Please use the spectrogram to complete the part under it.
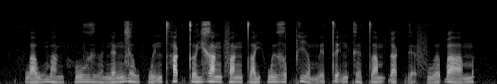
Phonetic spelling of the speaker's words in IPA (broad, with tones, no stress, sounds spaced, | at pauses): h w a˨˦ w m a̤˨˩ ŋ h u˧ ɣ ɨ̤˨˩ ə̯ n ɛ˨˦ ŋ z ə̤˨˩ w h w ɨ̰˧˥ n t̪ʰ a˦˥ k̚ t̪ ə˨˦ j ɣ a˧ ŋ f a˧ ŋ t̪ a˨˦ j h w ɨ˧ ɣ ə˦˥ p̚ k i˧˩ ə̯ m ḛ˧˥ t̪ ḛ˧˥ n k ɛ̤˨˩ t̪ a˧ m ɗ a˨˩ k̚ ɣ ɛ̰˧˨ f u˨˦ ə̯ ɓ a˨˦ m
